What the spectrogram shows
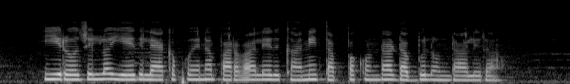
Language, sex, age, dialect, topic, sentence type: Telugu, female, 18-24, Utterandhra, banking, statement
